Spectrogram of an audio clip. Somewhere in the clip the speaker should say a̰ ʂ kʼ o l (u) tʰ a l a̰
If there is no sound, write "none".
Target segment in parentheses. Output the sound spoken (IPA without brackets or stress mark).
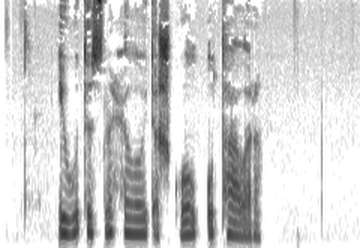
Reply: u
